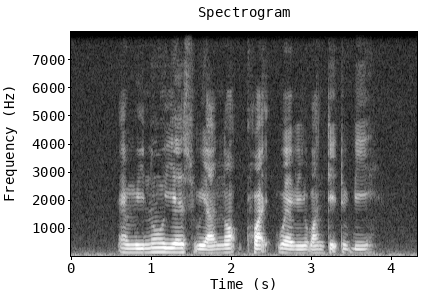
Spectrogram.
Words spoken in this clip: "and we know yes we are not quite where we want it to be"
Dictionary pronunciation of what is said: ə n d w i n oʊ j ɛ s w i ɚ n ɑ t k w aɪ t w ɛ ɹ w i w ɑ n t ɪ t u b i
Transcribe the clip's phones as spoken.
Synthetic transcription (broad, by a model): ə n w i n oʊ j ɛ s w i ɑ n ɑ t k w aɪ t w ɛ w i w ɑ n t ɪ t u b i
